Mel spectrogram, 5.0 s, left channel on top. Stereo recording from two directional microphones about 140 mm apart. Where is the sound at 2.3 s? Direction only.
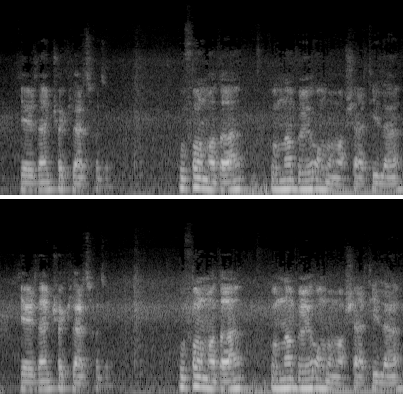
10° left (ahead or behind).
